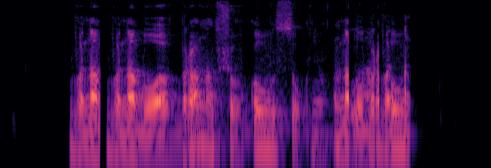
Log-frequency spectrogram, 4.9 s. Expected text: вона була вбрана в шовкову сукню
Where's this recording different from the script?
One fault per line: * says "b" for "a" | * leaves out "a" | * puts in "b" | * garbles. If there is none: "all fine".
* puts in "вона"
* garbles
